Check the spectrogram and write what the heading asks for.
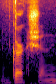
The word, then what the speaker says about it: Göksin: It's pronounced Sipa, and his name is Göksin, G-O-K-S-I-N, Sipokoglu.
